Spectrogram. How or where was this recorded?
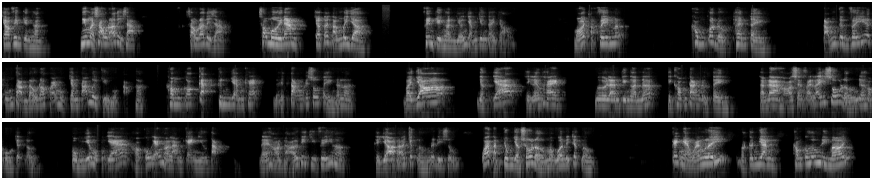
video call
